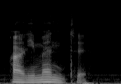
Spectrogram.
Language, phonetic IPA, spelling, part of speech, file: Polish, [ˌalʲĩˈmɛ̃ntɨ], alimenty, noun, Pl-alimenty.ogg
